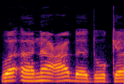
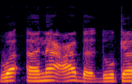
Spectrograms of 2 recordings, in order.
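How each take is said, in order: No difference in how they are said.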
